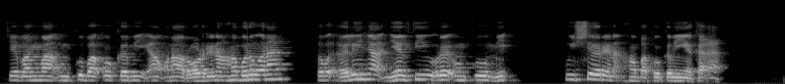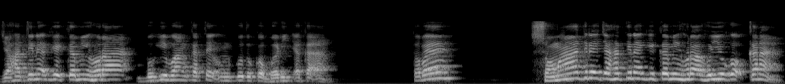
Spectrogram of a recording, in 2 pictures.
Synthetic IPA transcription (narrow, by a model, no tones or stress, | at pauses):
t͡ʃɛbaŋmaʔunkubakɔkəmiaɔnaʔɾɔɽɾɛnaʔɦɔ̃bənuʔana | t̪ɔbɛʔəliɲaʔɲɛlt̪ijuʔɾɛʔunkumit̪̚ | pujsəɾɛnaʔɦɔ̃bakɔkəmiakaʔa | d͡ʒãɦãt̪inəʔɡɛkəmiɦɔɾabuɡibaŋkat̪ɛunkud̪ɔkɔbəɽic̚ˀakaʔa̰ | t̪ɔbɛ | sɔmad͡ʒɾɛd͡ʒãɦãt̪inəʔɡɛkəmiɦɔɾaɦujuɡɔʔkana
